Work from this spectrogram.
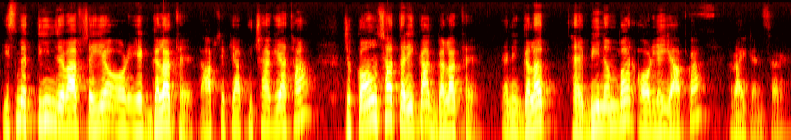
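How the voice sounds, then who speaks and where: A man's voice: fairly high pitch, animated, measured pace. A male teacher explaining exam questions step by step, repeating key phrases and asking rhetorical questions. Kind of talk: exam-prep lesson.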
